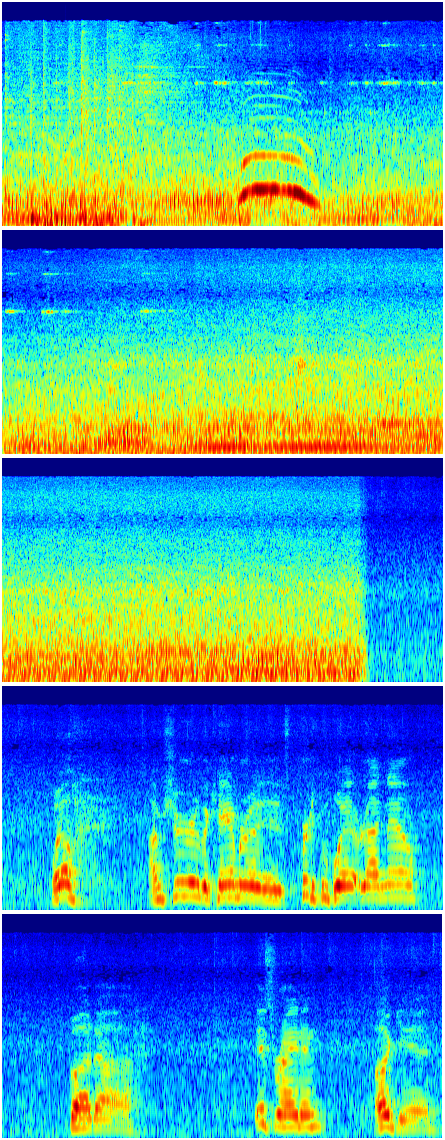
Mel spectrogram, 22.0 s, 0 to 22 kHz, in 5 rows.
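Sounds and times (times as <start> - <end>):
ride-on mower engine running: 0.0 - 12.5.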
